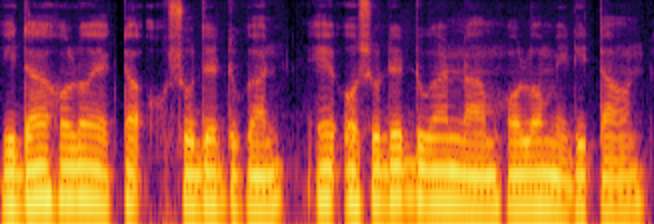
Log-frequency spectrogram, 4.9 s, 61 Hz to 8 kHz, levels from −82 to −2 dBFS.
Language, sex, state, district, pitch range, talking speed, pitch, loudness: Bengali, male, Tripura, West Tripura, 90-105 Hz, 145 wpm, 95 Hz, -14 LUFS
